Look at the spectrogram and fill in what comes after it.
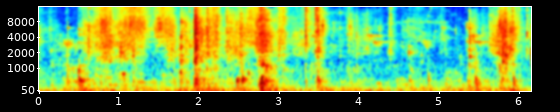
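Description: Quiet eating sounds: chewing with irregular soft clicks, a few louder around the middle and near the end.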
